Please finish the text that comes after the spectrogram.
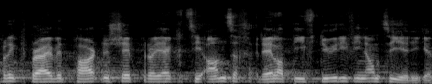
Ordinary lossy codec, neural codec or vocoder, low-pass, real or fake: AAC, 48 kbps; codec, 44.1 kHz, 7.8 kbps, DAC; 14.4 kHz; fake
